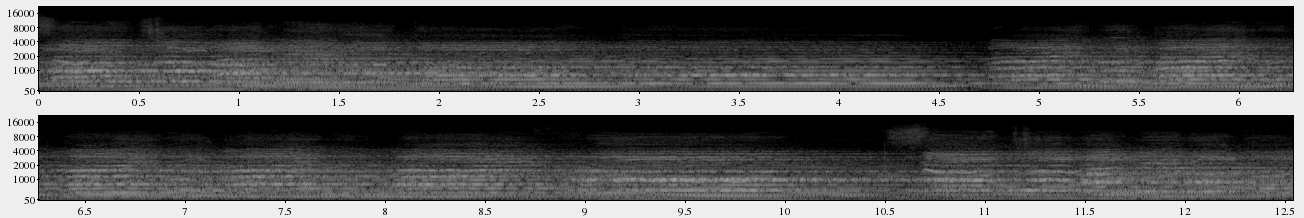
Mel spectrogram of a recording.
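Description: Background choral music: a choir singing slow, held chords over steady low notes, with a new phrase starting about five seconds in and again near the end.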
